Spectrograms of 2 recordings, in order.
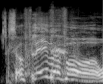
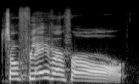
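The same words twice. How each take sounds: First: Chinese grandpa voice. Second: Put-on slow, drawn out, higher old man; Chinese grandpa voice. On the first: Retold or imitated. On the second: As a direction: stretch out "So flavorful" like a grandpa. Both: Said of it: "Why did you say it like a Chinese grandpa".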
